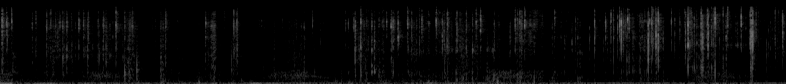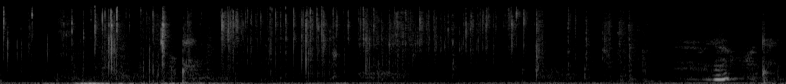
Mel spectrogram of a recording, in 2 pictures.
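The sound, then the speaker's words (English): Hair foil crinkling in a salon roleplay: many crisp, irregular crackles and rustles that keep on throughout, with soft whispering voices under them. “take the foil. Foil.”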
